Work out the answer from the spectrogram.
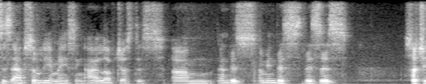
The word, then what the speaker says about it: Justice: This is the French band Justice, or Justice, I think their name should be pronounced, and their debut album of the same name, I believe.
